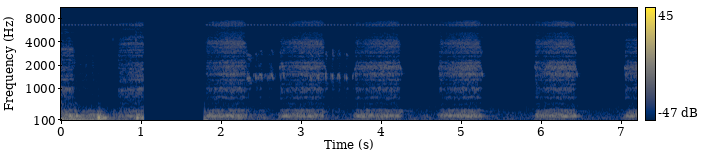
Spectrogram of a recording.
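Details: Barn owl pair copulating inside a nest box in Cabañeros National Park, early in the breeding season from late January; a run of harsh, hissing, broadband bursts repeated roughly every second, with soft thumps from the box.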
